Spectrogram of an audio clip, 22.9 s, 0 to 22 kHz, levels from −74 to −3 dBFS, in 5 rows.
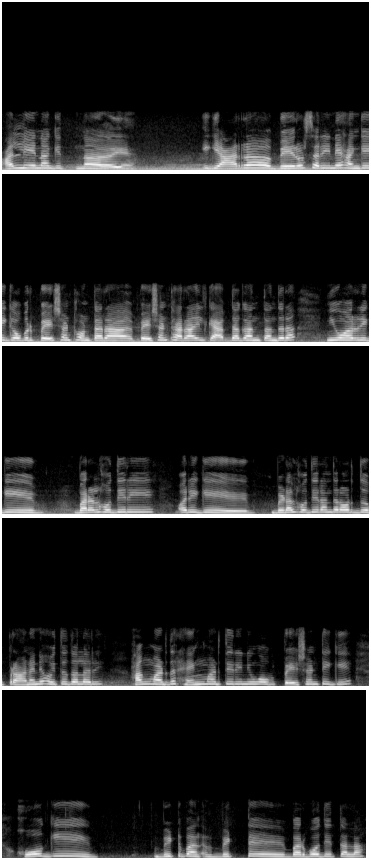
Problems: none marked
